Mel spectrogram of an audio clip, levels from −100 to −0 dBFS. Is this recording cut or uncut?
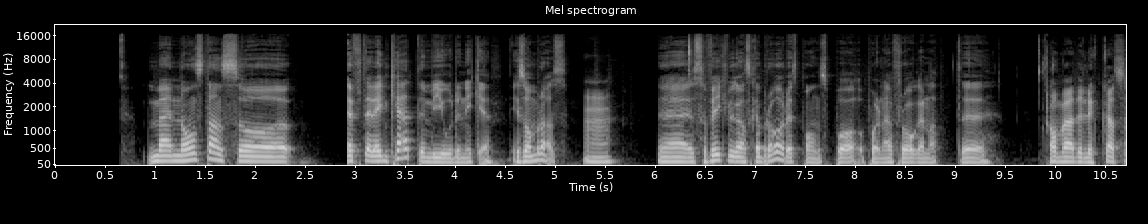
uncut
